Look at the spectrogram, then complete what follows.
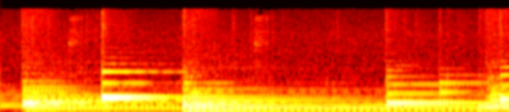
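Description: Slow, soft piano music: chords struck a few at a time about a second apart, then a longer held chord, each left to ring and fade before the next.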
